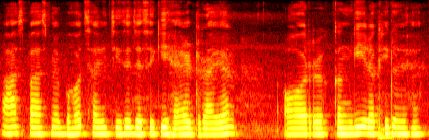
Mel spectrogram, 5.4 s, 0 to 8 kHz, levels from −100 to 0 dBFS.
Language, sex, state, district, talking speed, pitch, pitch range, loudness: Hindi, male, Gujarat, Valsad, 155 wpm, 140 Hz, 135-145 Hz, -15 LUFS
